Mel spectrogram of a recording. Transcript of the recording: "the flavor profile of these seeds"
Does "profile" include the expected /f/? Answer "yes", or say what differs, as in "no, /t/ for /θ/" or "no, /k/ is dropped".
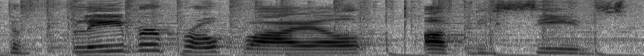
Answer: yes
